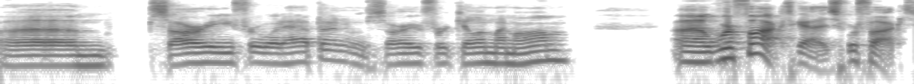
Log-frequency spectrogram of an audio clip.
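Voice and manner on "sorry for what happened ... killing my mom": put-on empty, mechanical, flat, emotionless delivery. Retelling a boy's words to police, imitating an apology without empathy. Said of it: "Without any empathy or compassion".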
